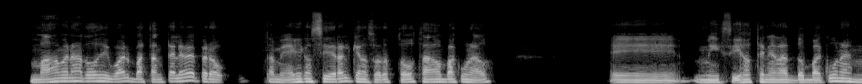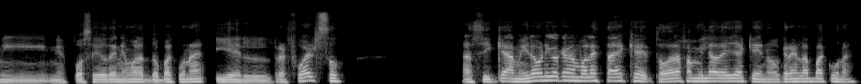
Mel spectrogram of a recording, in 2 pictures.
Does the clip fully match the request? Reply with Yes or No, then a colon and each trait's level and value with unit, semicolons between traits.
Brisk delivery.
Yes: fast, 200 wpm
